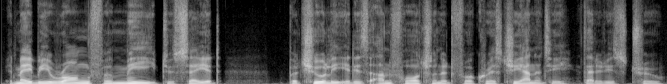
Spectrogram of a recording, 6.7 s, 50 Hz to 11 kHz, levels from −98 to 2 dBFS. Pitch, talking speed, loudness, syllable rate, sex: 100 Hz, 180 wpm, -18 LUFS, 5.0 syllables/s, male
